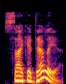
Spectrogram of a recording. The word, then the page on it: psychedelia: British English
